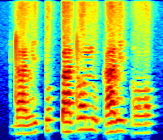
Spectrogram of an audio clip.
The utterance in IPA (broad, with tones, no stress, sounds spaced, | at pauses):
d a˨ l i˨˦ k͡p o˦ k͡p a˧ d ɔ˦ n u˦˨ k a˨˦ l i˦˨ ɡ ɔ˧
